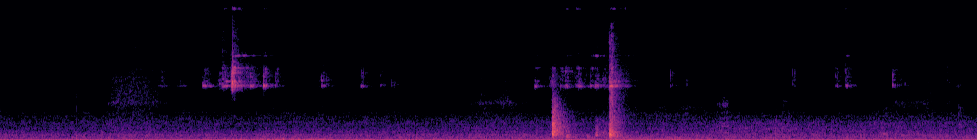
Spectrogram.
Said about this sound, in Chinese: 这小木屋里挂着的风铃，怕什么？一惊一乍的把我吓一跳，真是的。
